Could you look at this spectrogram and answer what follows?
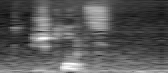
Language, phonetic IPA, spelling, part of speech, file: Polish, [ʃʲcit͡s], szkic, noun, LL-Q809 (pol)-szkic.wav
